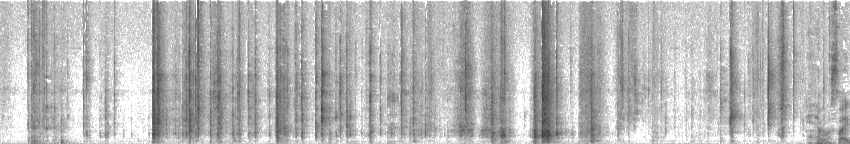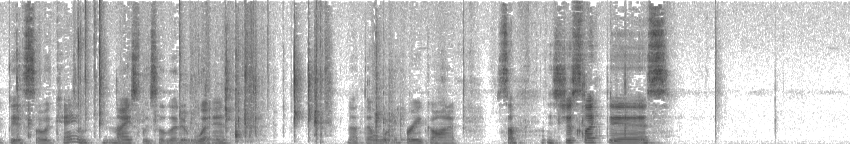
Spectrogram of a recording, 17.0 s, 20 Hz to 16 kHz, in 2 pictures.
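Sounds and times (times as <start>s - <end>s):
plastic packaging crinkling and tearing: 0.3s - 12.5s.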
